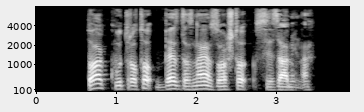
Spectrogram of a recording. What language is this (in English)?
Macedonian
